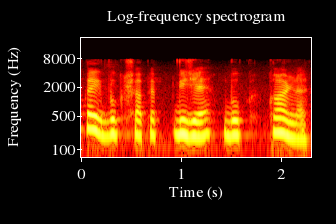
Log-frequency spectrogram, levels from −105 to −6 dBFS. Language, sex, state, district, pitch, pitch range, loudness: Hindi, female, Bihar, Muzaffarpur, 205 Hz, 200-215 Hz, -29 LUFS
